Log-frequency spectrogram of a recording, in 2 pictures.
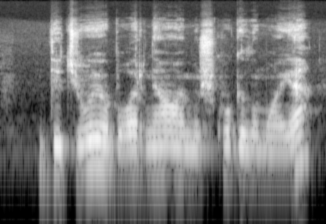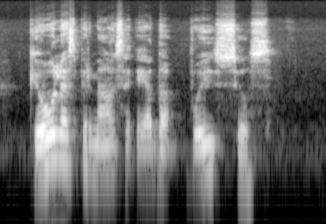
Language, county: Lithuanian, Šiauliai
